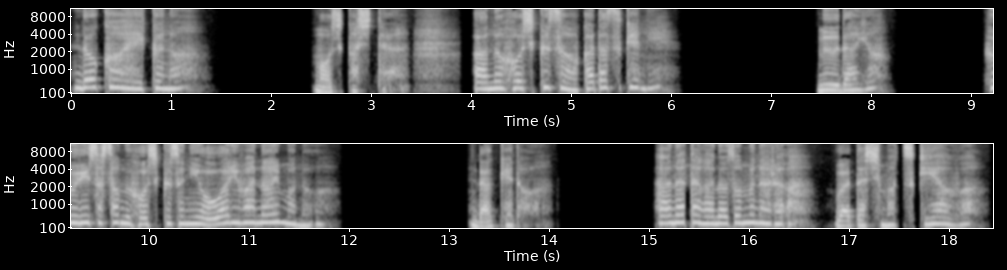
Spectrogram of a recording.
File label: VO DIALOGUE; hubble darkstar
